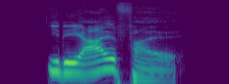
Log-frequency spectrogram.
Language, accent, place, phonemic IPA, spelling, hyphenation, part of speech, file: German, Germany, Berlin, /ideˈaːlˌfal/, Idealfall, Ide‧al‧fall, noun, De-Idealfall.ogg
- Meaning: ideal case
